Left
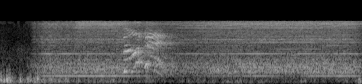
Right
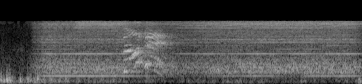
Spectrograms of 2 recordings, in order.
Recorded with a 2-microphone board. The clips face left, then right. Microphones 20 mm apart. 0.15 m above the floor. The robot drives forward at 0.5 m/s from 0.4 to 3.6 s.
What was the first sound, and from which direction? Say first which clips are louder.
A shout: right 1 dB; 5° left (ahead or behind).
